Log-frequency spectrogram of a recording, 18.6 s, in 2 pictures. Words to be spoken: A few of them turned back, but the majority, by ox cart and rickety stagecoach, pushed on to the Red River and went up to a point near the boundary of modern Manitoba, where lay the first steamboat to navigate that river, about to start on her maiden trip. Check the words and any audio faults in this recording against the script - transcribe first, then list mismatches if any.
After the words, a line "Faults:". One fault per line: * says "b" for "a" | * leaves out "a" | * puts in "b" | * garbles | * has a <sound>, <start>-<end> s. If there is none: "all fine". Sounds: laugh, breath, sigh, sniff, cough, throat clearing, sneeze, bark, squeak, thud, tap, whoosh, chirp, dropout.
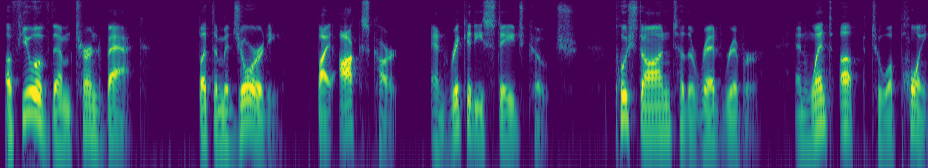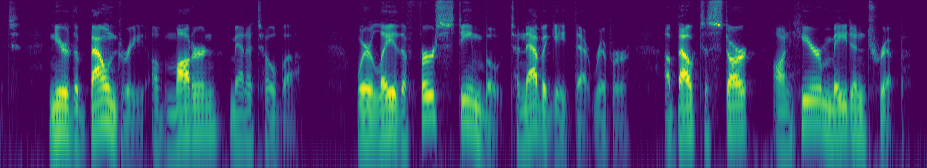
A few of them turned back, but the majority, by ox cart and rickety stagecoach, pushed on to the Red River and went up to a point near the boundary of modern Manitoba, where lay the first steamboat to navigate that river, about to start on here maiden trip.
Faults:
* says "here" for "her"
